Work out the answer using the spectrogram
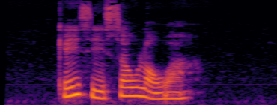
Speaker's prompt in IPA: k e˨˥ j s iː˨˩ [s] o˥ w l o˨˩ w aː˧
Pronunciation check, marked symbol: correct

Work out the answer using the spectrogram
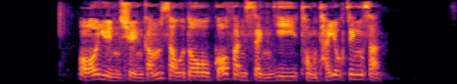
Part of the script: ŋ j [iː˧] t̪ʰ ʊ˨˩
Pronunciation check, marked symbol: correct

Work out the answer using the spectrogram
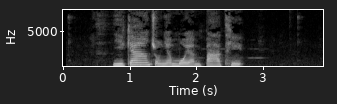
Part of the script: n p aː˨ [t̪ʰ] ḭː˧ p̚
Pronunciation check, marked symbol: correct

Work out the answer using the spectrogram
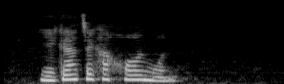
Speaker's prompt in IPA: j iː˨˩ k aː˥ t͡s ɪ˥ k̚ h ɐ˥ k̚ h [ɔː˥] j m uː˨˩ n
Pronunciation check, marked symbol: correct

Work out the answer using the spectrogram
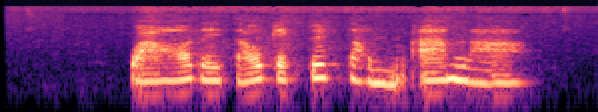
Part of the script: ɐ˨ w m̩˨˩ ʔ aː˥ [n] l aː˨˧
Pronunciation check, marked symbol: incorrect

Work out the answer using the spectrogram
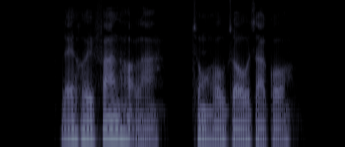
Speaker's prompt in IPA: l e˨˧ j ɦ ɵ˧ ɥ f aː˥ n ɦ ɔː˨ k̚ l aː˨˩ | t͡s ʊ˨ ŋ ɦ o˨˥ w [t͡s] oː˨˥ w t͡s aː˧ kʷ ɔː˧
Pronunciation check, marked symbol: correct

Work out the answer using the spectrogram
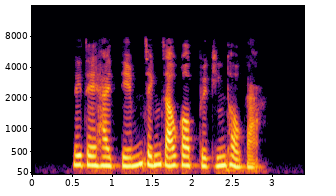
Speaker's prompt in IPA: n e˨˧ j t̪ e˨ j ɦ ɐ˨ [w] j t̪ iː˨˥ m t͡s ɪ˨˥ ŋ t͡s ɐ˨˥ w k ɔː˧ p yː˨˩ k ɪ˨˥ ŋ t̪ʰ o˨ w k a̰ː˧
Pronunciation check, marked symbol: incorrect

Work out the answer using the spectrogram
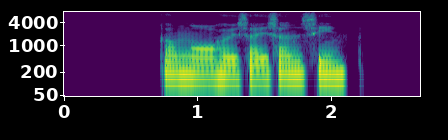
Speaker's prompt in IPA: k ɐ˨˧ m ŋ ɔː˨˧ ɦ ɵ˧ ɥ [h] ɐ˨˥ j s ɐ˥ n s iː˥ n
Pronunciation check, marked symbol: incorrect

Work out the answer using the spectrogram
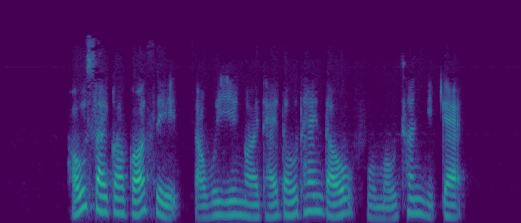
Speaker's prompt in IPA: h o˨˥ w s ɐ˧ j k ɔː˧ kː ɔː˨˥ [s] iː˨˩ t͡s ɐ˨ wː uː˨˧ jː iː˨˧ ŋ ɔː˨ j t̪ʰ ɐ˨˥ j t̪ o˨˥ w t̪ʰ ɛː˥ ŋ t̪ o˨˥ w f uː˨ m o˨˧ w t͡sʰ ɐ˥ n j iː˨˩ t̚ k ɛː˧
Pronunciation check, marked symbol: correct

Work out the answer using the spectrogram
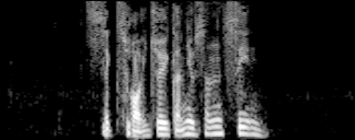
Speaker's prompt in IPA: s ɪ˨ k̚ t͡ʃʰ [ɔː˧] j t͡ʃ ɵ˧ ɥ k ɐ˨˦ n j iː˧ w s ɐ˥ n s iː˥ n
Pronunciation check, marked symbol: incorrect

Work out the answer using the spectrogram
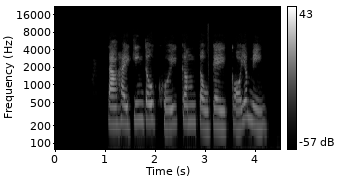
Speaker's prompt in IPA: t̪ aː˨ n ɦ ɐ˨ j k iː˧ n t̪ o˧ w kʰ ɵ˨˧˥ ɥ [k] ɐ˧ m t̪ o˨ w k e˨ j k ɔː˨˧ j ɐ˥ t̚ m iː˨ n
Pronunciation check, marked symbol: correct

